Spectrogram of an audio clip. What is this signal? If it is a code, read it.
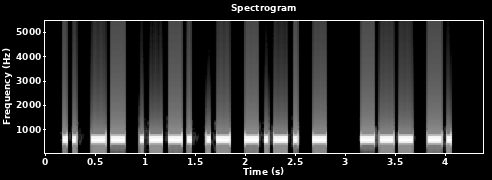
Morse code, heard as a keyed tone, about 25 wpm, 600 Hz. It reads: IMPACT ON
